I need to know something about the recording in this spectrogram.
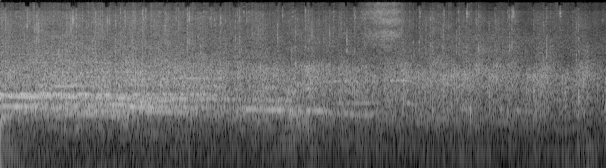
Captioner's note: audience cheering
